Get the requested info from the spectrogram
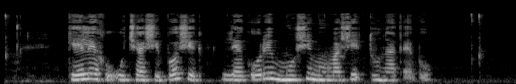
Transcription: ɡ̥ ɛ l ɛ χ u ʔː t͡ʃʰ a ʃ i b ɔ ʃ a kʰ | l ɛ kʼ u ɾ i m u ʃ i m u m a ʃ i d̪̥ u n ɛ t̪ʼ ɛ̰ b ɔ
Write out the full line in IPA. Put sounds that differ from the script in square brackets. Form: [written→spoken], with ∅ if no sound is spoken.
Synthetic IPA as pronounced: ɡ̥ ɛ l ɛ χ u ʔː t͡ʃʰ a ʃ i b ɔ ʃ [a→i] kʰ | l ɛ kʼ u ɾ i m u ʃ i m u m a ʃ i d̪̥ u n [ɛ→a] t̪ʼ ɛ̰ b [ɔ→u]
